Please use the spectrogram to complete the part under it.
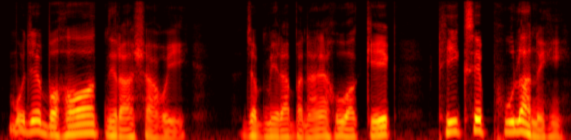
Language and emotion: Hindi, sad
